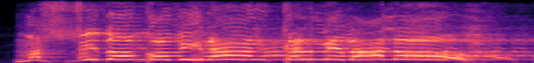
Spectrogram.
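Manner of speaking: loud, high sustained shout; thundering preaching. Real, not acted. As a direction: cry out an accusation to the crowd. Shouted address to the congregation.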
